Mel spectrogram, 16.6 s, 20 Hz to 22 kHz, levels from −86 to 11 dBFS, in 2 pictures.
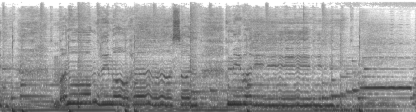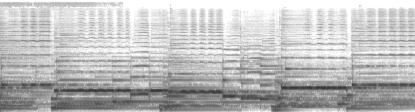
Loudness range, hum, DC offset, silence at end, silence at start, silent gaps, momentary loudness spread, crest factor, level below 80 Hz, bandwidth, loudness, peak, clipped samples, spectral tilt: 5 LU; none; under 0.1%; 0 s; 0 s; none; 9 LU; 12 dB; -26 dBFS; over 20 kHz; -13 LUFS; 0 dBFS; under 0.1%; -5.5 dB/octave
